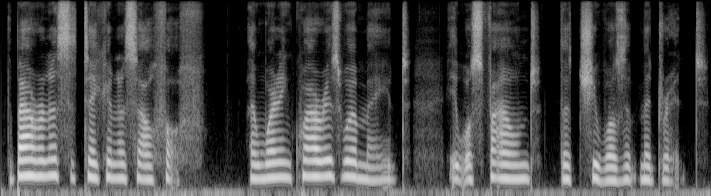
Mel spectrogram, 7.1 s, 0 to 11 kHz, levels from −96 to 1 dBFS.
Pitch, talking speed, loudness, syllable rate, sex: 205 Hz, 160 wpm, -20 LUFS, 4.7 syllables/s, female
